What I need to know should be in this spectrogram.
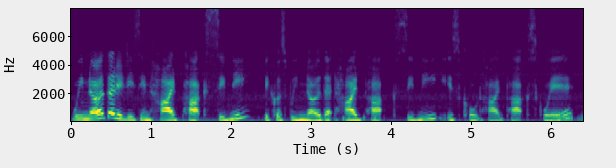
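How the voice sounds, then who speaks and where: A woman's voice: medium pitch, slight background noise, poor audio. A woman reading a picture book aloud and explaining it to children in a careful, teacherly way. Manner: careful, explanatory, enunciated for young listeners.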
